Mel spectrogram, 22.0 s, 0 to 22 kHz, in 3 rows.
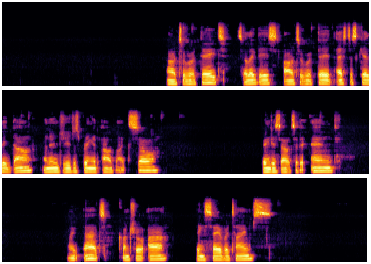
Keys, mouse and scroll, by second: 1.2 a, 2.0 g, 2.5 r, 3.3-4.5 middle drag, 4.5-6.3 drag, 5.0 r, 6.3 middle click, 6.5 s, 7.7-10.6 middle drag, 8.1 g, 10.6-13.7 drag, 11.7 g, 13.7 middle click, 14.4 click, 15.9-21.9 middle drag, 17.1 ctrl+r.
